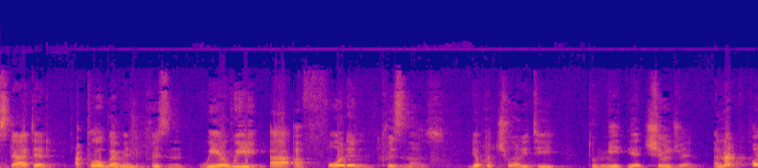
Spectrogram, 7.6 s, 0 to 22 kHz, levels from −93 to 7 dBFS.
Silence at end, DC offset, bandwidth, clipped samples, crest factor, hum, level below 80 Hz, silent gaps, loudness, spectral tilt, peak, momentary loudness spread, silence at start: 0 s; under 0.1%; 16.5 kHz; under 0.1%; 14 dB; none; -64 dBFS; none; -21 LUFS; -4 dB/octave; -6 dBFS; 16 LU; 0 s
